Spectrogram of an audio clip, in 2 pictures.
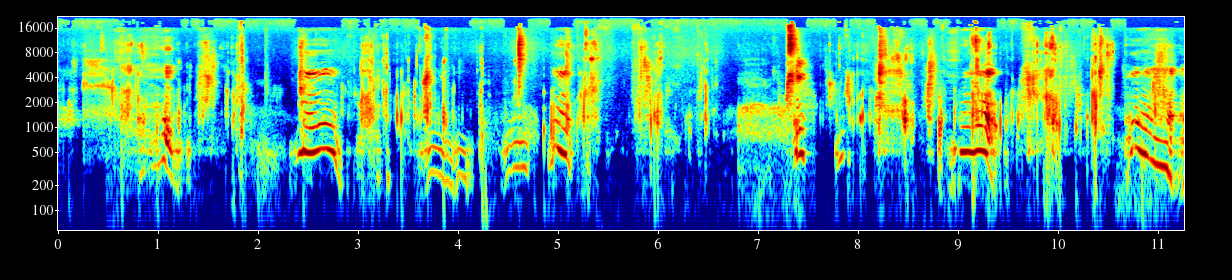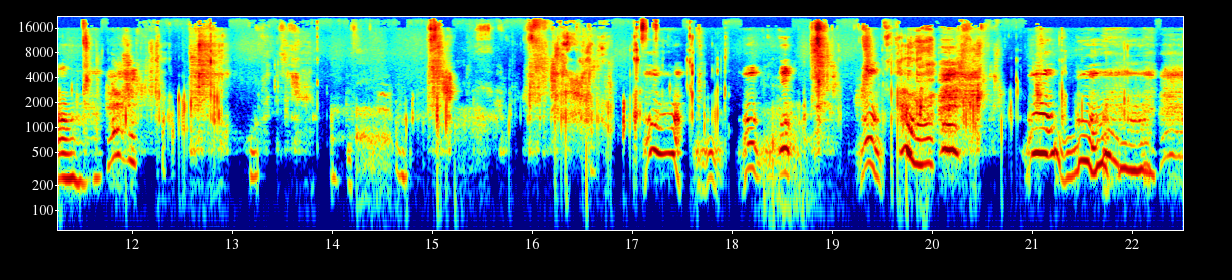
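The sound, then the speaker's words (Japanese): Wet ear-licking mouth sounds in an ASMR recording: an irregular stream of soft, moist smacks and slurps, quiet throughout, with faint whispering mixed in. “じゃあ次は私が耳を舐めよっかな。”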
